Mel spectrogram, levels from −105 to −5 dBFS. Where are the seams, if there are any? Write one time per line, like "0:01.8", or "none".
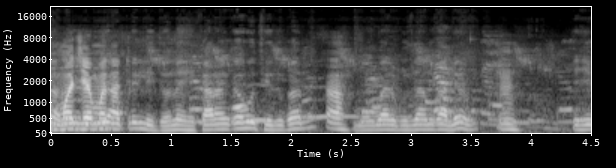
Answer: none

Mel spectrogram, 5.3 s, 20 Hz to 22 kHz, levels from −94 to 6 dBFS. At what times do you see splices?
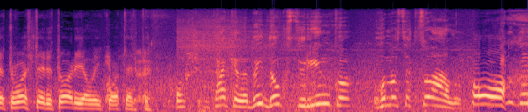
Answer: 0:01.6

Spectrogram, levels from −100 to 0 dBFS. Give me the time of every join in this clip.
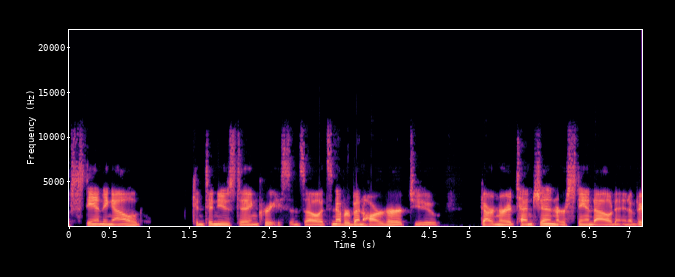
0:03.2
0:06.1

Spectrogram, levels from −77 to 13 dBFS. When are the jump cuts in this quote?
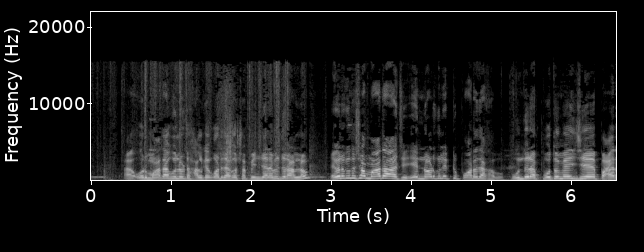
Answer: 0:05.1

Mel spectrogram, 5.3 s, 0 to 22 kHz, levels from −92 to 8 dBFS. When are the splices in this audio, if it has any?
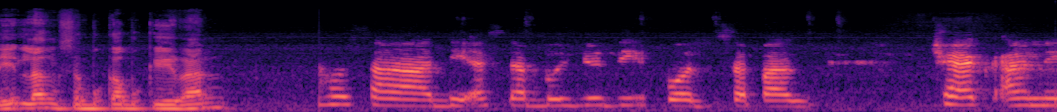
0:01.6

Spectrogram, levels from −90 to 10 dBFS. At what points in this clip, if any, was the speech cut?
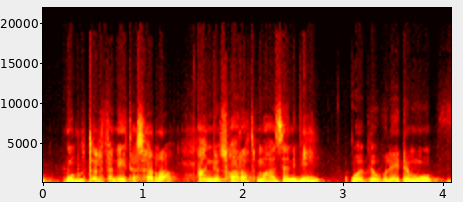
0:01.5

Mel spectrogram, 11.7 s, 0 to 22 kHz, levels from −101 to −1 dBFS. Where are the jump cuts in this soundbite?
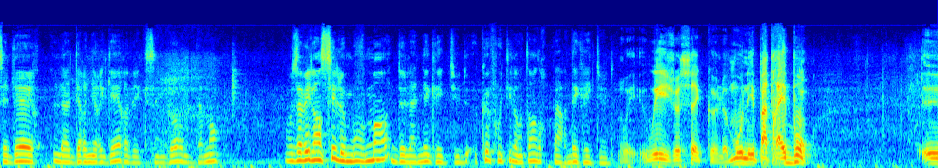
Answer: none

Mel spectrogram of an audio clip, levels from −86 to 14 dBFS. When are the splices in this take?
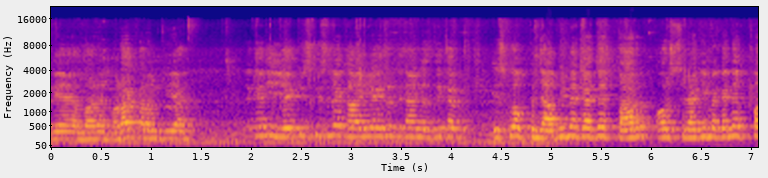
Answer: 0:01.5
0:04.2

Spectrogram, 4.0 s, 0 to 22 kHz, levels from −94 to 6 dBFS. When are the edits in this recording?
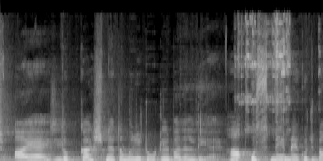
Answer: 0:02.7

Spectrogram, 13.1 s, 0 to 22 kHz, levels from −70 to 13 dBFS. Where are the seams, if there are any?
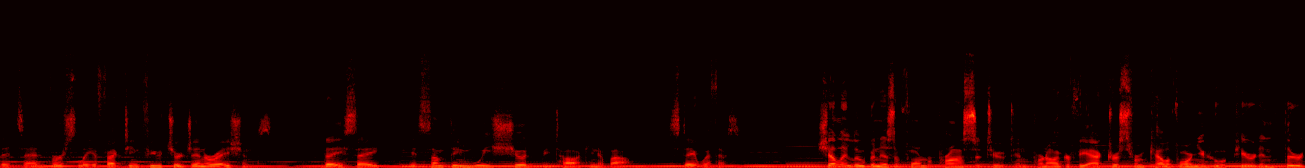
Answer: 0:02.6

